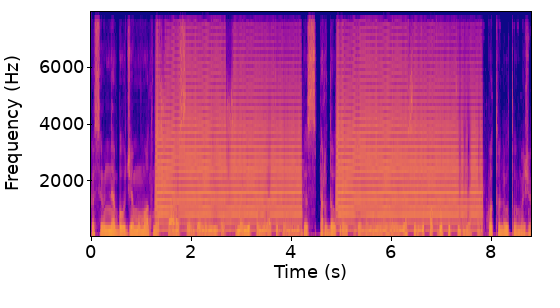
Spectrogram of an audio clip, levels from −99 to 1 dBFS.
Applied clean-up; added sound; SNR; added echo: neural diffusion model UNIVERSE++.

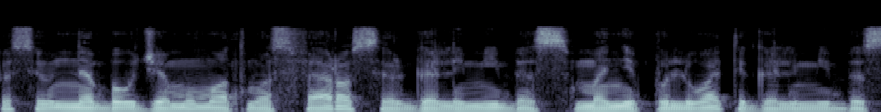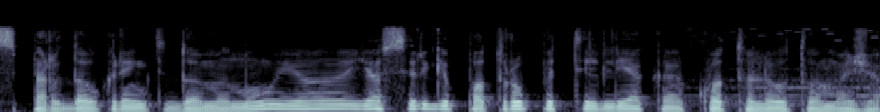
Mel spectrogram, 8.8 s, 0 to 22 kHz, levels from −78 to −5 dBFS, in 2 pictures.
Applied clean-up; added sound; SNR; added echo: none; none; none; none.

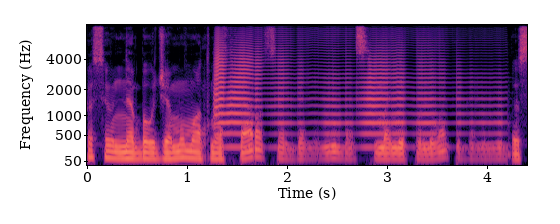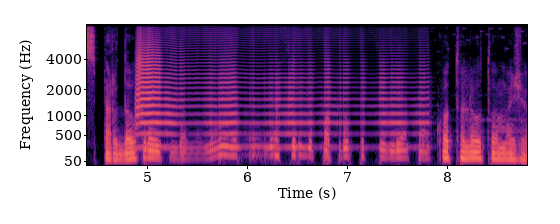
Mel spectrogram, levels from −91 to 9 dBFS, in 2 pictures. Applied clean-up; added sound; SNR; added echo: neural mask model RNNoise.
